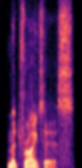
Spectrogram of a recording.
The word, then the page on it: metritis: British English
